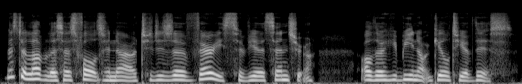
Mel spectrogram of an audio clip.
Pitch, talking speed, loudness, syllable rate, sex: 200 Hz, 195 wpm, -16 LUFS, 6.7 syllables/s, female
